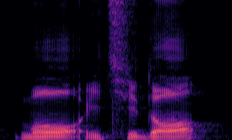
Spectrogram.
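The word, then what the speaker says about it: もう一度: Okay, good thing I checked because actually the expression moido according to the dictionary is unacented.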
